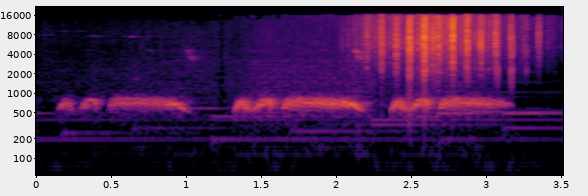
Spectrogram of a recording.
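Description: A dove, sent out from the ark by Noah, coos in three soft, low, warbling phrases, each about a second long, with a quick fluttering burst like wingbeats over the last phrase. No voices.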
